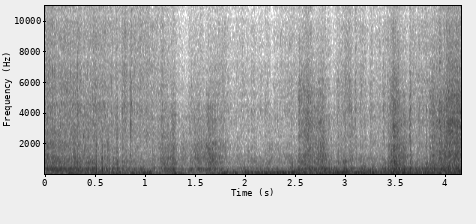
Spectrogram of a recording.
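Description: Snowboard sliding and scraping over icy snow in a run of short scrapes, with wind rumbling on the microphone.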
